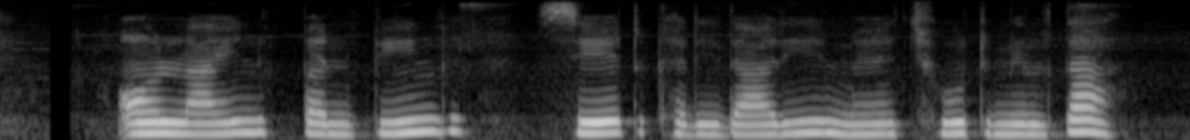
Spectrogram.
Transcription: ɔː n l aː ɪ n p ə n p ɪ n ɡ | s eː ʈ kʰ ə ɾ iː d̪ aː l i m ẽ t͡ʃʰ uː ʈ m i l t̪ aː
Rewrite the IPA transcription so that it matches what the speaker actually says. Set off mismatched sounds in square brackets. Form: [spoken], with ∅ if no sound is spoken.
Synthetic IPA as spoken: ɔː n l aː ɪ n p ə n p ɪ [ŋ] ɡ | s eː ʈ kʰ ə ɾ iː d̪ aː [ɾ] i m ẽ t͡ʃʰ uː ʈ m [ɪ] l t̪ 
